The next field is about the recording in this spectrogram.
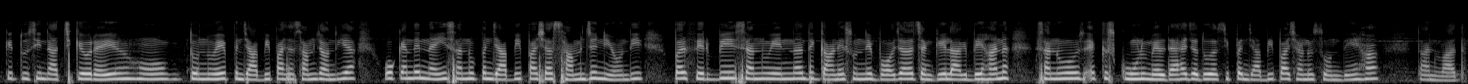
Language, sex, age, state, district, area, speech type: Punjabi, female, 18-30, Punjab, Bathinda, rural, spontaneous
